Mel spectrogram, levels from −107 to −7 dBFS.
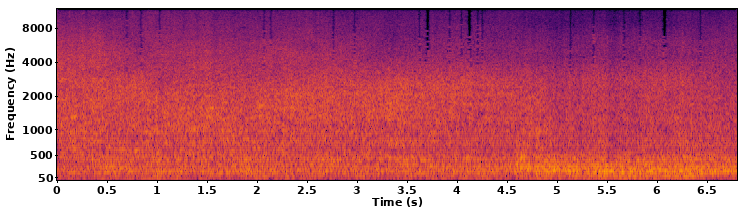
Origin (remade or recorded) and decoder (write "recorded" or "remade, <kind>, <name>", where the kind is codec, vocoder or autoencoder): recorded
